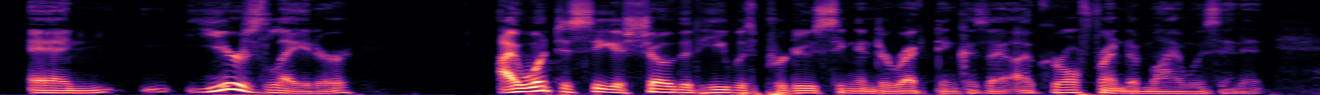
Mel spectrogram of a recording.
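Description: This speaker talks at a fairly quick pace with an American accent, lively intonation and some vocal fry. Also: man, very deep, low pitch for a man. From US, western Pennsylvania (Monongahela, near Pittsburgh). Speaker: singer and show producer. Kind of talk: casual interview chat.

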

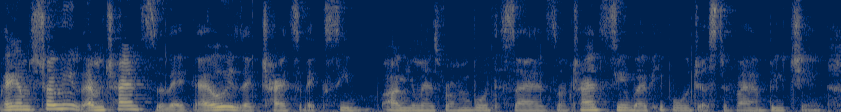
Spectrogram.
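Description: Somewhat breathy, a woman speaks at a very fast pace and a fairly low pitch. Her loudness swings widely. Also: lively intonation. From England, London. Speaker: podcast co-host. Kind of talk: casual chat.

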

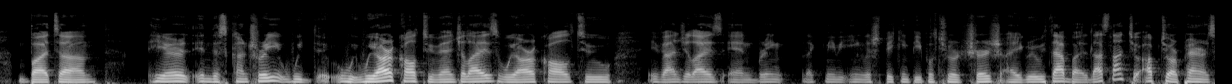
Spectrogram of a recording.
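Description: Dry and close with no echo, the voice has a dark, mellow tone, fairly even intonation and a moderate pace over a quiet background. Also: man, medium pitch for a man. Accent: Russian. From Russia. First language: Russian. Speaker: podcast co-host. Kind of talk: casual chat.

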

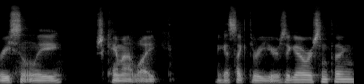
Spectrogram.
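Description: Recorded dry and close with no echo on a very clean, silent background, a man speaks with a very deep, low pitch and ordinary pitch variation. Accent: American. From US South. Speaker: podcast co-host. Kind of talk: casual chat.

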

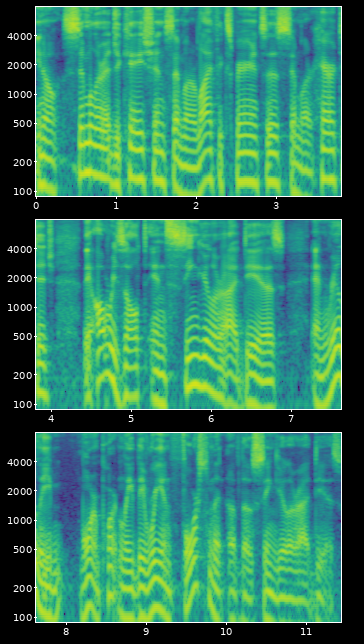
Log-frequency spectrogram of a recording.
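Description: Heard in a very clean recording with a silent background, a man with a fairly low pitch and a dark, mellow tone moves through very wide pitch swings. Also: moderate pace. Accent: American. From US South, Louisville, Kentucky. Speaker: navy admiral. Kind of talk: interview. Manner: formal.

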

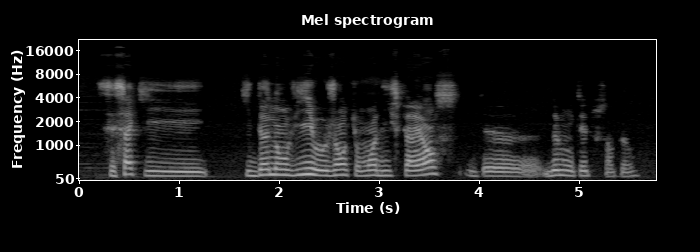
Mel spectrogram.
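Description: A man talks in a normal speaking voice at a fairly high pitch. His pace is fairly slow and his intonation fairly even. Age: 20s. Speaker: gamer and streamer. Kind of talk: interview.

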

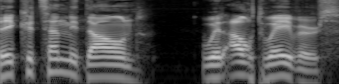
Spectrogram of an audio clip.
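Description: Speaking at a very slow pace in a Swedish accent, a man uses ordinary pitch variation. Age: 30s. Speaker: professional hockey goaltender. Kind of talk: interview. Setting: studio.

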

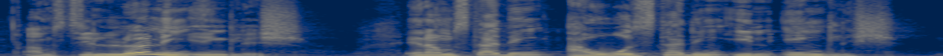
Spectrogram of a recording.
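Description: Pitched high for a man, his voice makes very wide pitch swings. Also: long, frequent pauses. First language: not English. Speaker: pastor. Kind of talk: sermon. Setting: church.

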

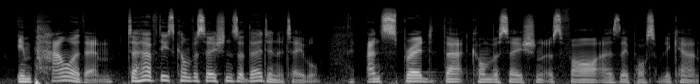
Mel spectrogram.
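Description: This man has a medium pitch and a British accent, speaking at a moderate pace with lively intonation. The recording is very clean, with a silent background. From UK. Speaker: business executive and fundraising consultant. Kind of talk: interview. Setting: conference venue.

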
